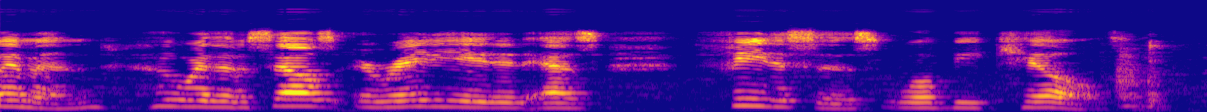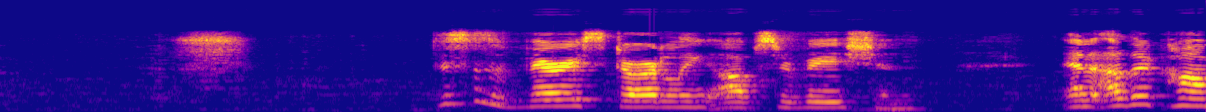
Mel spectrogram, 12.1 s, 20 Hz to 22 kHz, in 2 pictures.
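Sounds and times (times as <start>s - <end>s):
person breathing in: 6.9s - 7.3s.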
